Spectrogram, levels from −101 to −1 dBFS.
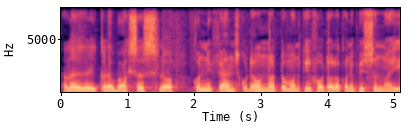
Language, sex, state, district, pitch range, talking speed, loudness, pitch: Telugu, male, Andhra Pradesh, Sri Satya Sai, 110-125 Hz, 140 wpm, -15 LUFS, 115 Hz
